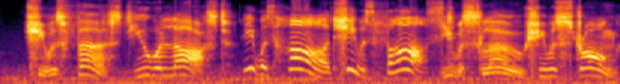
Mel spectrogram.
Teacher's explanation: usually was and were in the middle of the sentence, they are usually unstressed. We don't say was or were.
